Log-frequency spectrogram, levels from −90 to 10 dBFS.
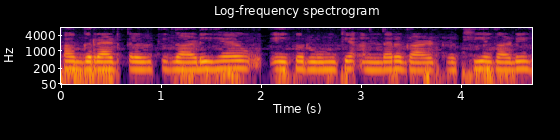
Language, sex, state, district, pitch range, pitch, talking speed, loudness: Hindi, female, Uttar Pradesh, Gorakhpur, 180-190 Hz, 185 Hz, 180 wpm, -18 LUFS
